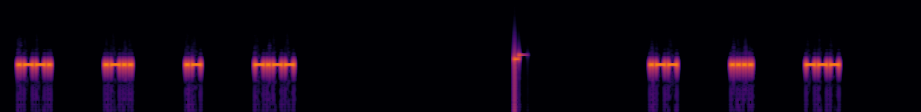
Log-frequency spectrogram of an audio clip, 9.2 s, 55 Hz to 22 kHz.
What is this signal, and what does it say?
Morse code, heard as a keyed tone, about 40 wpm, spaced as for 14 wpm, 690 Hz. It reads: PLAY WHO
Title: 6x Character Spacing - Top 200 Words - 40wpm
